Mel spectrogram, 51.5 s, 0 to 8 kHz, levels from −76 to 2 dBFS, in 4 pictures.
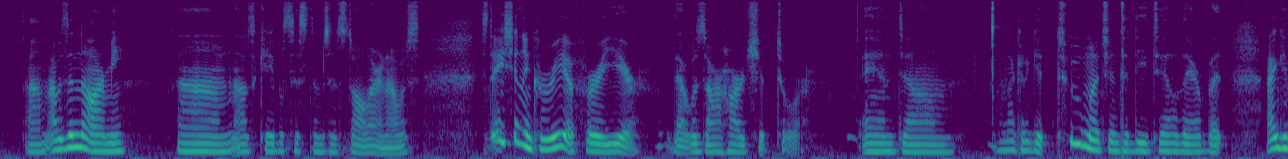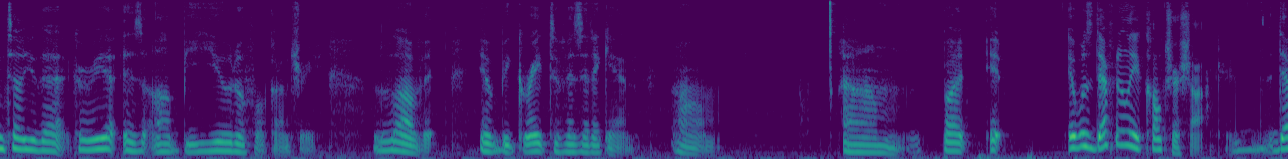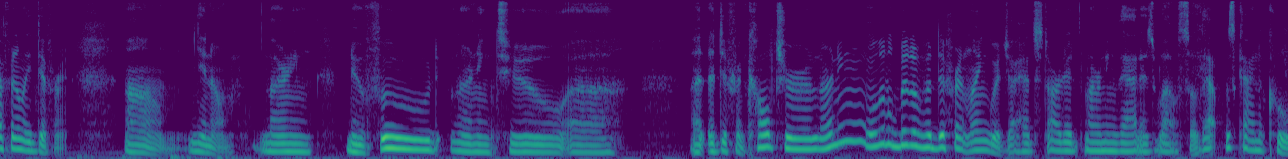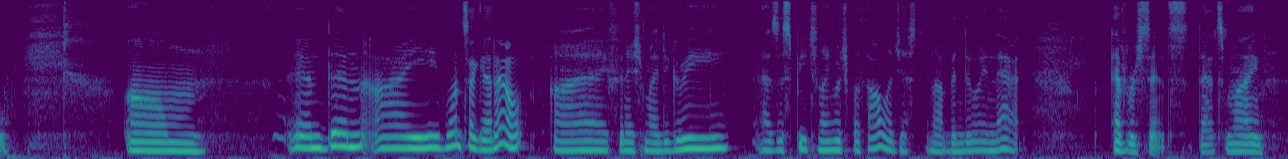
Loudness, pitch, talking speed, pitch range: -32 LUFS, 160 Hz, 155 wpm, 145-195 Hz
